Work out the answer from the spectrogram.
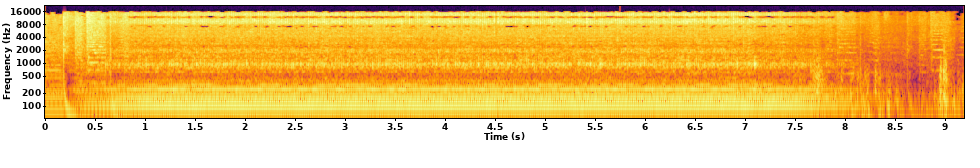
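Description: Ferrari Roma's twin-turbo 3.9-litre V8 idling steadily through its exhaust, an even hum that holds one pitch and fades out near the end.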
